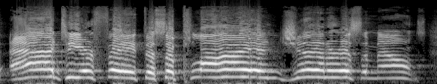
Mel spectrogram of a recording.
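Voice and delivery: slow, loud, high preacher boom; booming proclamation. Acted. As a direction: proclaim it to the rafters.

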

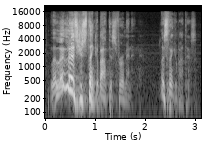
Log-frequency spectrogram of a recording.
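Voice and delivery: ordinary talk

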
